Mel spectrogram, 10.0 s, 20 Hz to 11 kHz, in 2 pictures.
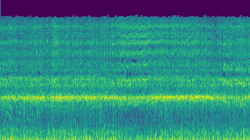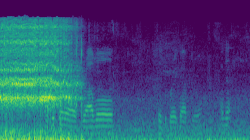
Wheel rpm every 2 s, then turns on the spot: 230, 220, 220, 30, 0.
none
